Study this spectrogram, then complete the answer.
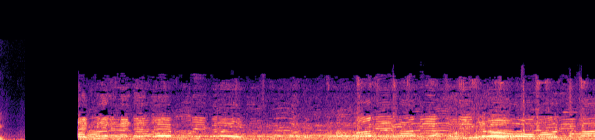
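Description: Several men talk loudly over one another outdoors.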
